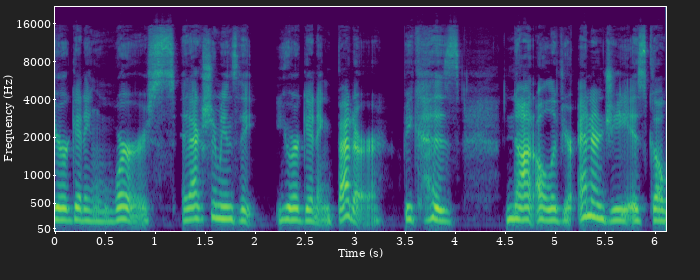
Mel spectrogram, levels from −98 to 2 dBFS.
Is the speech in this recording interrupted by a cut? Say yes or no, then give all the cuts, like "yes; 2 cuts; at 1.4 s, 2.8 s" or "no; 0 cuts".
no; 0 cuts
